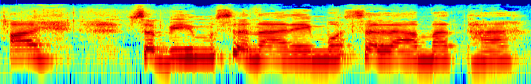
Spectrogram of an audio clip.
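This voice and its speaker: An actress playing a warm, motherly middle-aged aunt in a Filipino radio drama, chatty and affectionate. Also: a little high, flat delivery, moderate pace, slight background noise, lightly acted. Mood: welcoming.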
